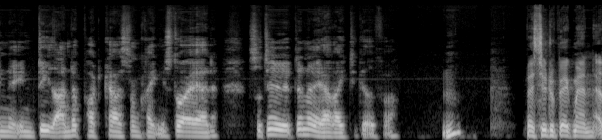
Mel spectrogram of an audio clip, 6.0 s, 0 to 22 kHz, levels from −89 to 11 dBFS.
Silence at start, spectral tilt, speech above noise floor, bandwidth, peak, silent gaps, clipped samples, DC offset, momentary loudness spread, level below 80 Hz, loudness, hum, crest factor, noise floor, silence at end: 0 s; -5.5 dB/octave; 34 dB; 18 kHz; -4 dBFS; none; under 0.1%; under 0.1%; 12 LU; -62 dBFS; -17 LUFS; none; 14 dB; -51 dBFS; 0 s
